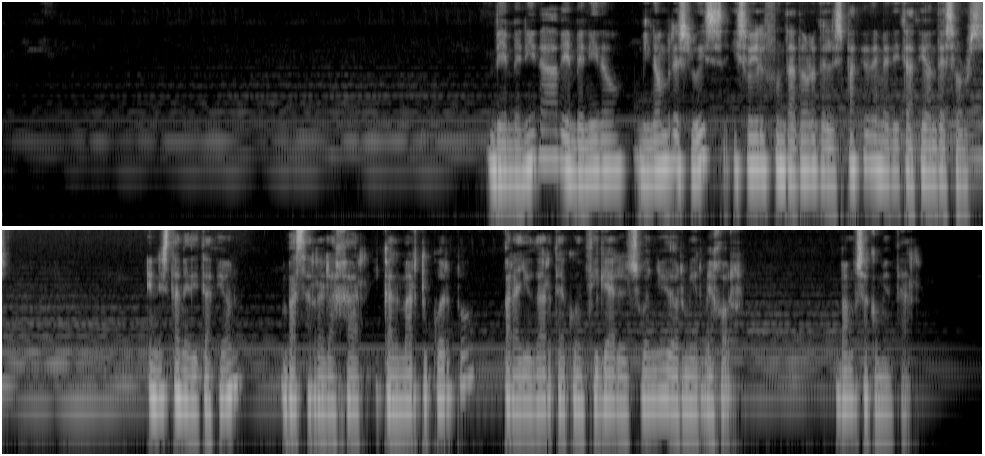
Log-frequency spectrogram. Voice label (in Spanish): Meditacion dormir mejor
